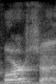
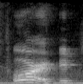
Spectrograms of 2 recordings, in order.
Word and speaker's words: Porsche: Oh yeah, I'm a stickler for Porsche being pronounced properly. Porsche, dude. What it's not Porsche. It's Porsche.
